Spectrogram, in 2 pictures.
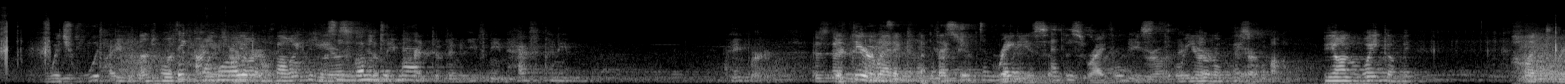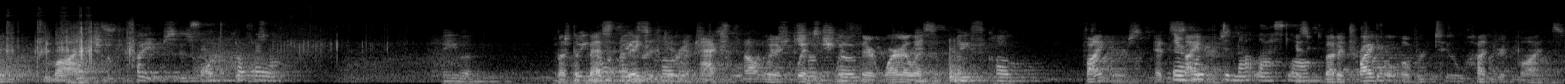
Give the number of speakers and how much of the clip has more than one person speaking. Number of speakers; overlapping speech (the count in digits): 4, about 50%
